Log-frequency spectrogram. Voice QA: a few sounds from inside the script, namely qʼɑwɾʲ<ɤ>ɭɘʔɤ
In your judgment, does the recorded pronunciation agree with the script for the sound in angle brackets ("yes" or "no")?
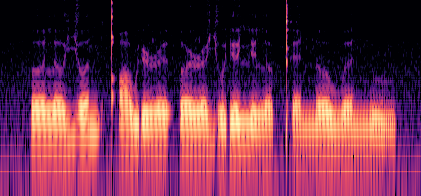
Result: yes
